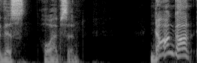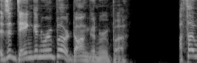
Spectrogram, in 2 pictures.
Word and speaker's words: Danganronpa: Danganronpa? Yeah. But like, yeah, officially, I think it's pronounced, at least in English, it's Danganronpa.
